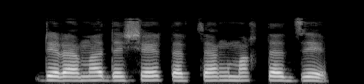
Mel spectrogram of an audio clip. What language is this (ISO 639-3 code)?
pus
